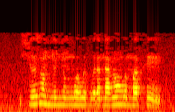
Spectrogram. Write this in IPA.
ç ɘ z ɔ̃ ɲ ɘ ɲ ẽ ŋʷ ɐ β ɘ b ə ɾ ɐ n a ð ɔ̃ β ə m ɐ h ẽ

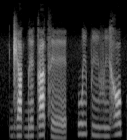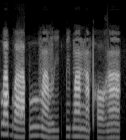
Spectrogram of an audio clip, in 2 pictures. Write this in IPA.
d͡ʒ a˨ ɡ͡b e˨ ɡ a˦ t͡s eː˨ | w i˦ p i˨ β i˨ ɣ ɔ˦ kʷ a˦ ɡʷ aː˨ p uː˦ β ã˨ v iː˨ k͡p i˦ b ã˦ ŋ ã˨ pʰ ɔ˨ ɣ ã˦

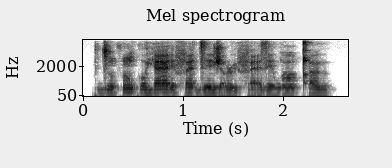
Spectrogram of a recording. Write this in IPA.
d͡z ũ θ õ k o j æ ɾ e f æ d͡z ẽ ʒ ɑ̰ ɭ y f æ̰ z e w ɑ̃ qʼ ɯ

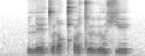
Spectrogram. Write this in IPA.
l ɛ d̪ ɔ ɾ e qʰ u t o l o ɕ e

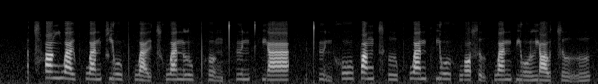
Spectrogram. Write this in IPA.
t͡sʰ ɑ˥ ŋ w a˧˥ ɪ̯ pʰ w a˧˥ n t͡ɕ j o˧˥ ʊ̯ pʰ w a̰˨˩ ɪ̯ t͡sʰ w a˥ n l u˧˥ pʰ ɤ̰˨˩ ŋ t̪ʰ y˥ n t̪ʰ j ä˥ | t̪ʰ y̰˨˩ n x o˥ ʊ̯ p ɑ˥ ŋ t͡sʰ ɹ̩˧˥ pʰ w a˥ n pʰ j o˥˩ ʊ̯ x w ɔ˧˥ s ɹ̩˨˩ k w a˥ n p j o˧˥ ʊ̯ l j ɑ˧˥ ʊ̯ t͡s ɹ̩˨˩˦

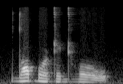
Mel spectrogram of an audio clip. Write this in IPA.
d ɔ ɓ o ʈ i ɖʱ o w

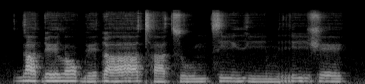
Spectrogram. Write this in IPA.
ɡ a˦˨ ɗ e˦ l ɔ˦˨ b e˨ ɗ aː˨˦ tʰ a˨ t͡s uː˨ m t͡s iː˦ j iː˨ m r iː˦ ʃ e˦

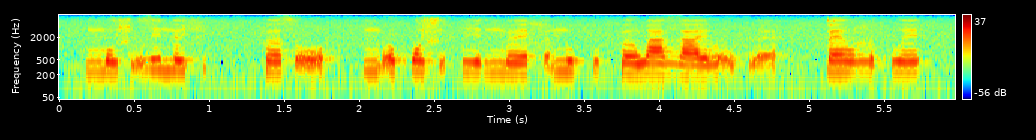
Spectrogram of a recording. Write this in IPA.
ŋ͡m o ɕ ṵ z i n ø ç | k͡p ə s o̰ | ŋʷ ə̰ o̯ p ɔ ɕ ə̰ p i e̯ ŋ͡m ø e̯ ɬ ə̰ n u kʷ e k͡p ə w a z a e̯ l o̰ xʷ ɛ̰ | k͡p ɛ o̯ ɮ ə̰ kʷ e

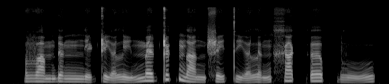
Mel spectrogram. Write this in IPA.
v a˧ m ɗ ə˧ ŋ n i˨˩˦ ʈ i˨˩˨ ə̯ l i˨˩˨ m ɛ˧ ʈ ə˦˥ k̚ n a˨˩ n ʂ i˨˩˦ t̪ i˨˩˨ ə̯ l ə˨˩˦ ŋ x a˦˥ k̚ ʔ əː˦˥ p̚ ɣ u˨˩˦

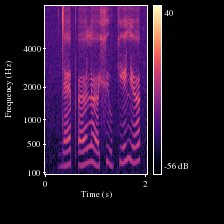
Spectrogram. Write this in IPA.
d ɛ˩˧ pʼ œ˩˧ l œ˧˩˧ xʲ u˧˩˧ kʲ e˧˥ lʲ œ˧˥

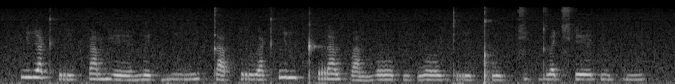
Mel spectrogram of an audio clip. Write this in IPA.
p l i˥˩ a̯ kʰ r i˨˩ t̚ k a˦˥ m j eː˨˩ m e˨˩ k̚ b iː˧ ŋ ɯ˦˥ k̚ t a˨˩ p̚ k r u˩˦ a̯ kʰ l iː˥˩ p̚ kʰ r a˦˥ w b a˨˩ m j oː˧ p i˨˩ ʔ w oː˧ j t r i˨˩ t̚ kʰ w ɯ˨˩ k̚ t͡ɕ ɯ˦˥ k̚ d u˦˥ a̯ t͡ɕʰ eː˦˥ t̚ ŋ ɯ˦˥ k̚ j i˦˥ t̚

